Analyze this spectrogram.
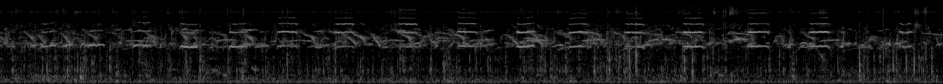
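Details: Several common quail chicks peeping together: rapid, high, squeaky notes in overlapping bursts roughly every second, with soft rustling and tapping beneath.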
